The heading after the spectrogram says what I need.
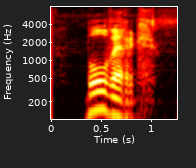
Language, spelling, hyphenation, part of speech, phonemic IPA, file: Dutch, bolwerk, bol‧werk, noun / verb, /ˈbɔl.ʋɛrk/, Nl-bolwerk.ogg
- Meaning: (noun) bastion, bulwark (fortification, small fort); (verb) inflection of bolwerken: 1. first-person singular present indicative 2. second-person singular present indicative 3. imperative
